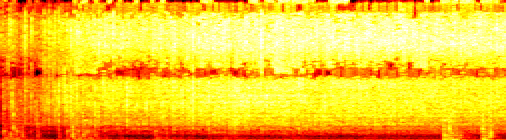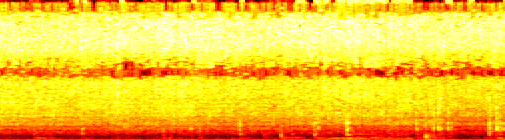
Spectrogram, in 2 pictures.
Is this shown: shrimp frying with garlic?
yes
